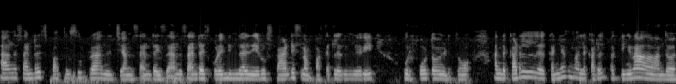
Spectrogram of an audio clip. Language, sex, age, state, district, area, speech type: Tamil, female, 30-45, Tamil Nadu, Viluppuram, urban, spontaneous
